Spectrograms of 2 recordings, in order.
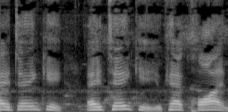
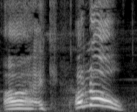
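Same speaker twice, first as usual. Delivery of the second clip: loud, high cry of alarm; stammer, then shriek in alarm; panicked; 5 semitones higher, 10 dB louder, faster than usual. Real, not acted. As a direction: blurt it out in sudden panic. Monster reappears while player flees.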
